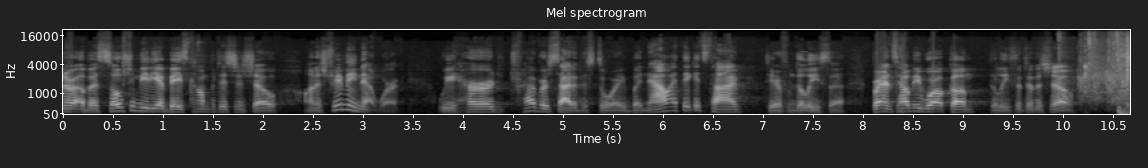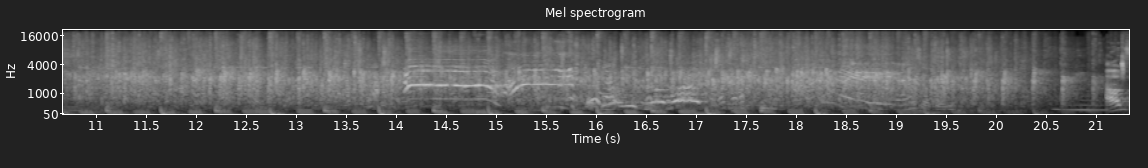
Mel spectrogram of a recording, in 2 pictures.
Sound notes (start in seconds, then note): 10.2 audience applauding; 10.2 instrumental music; 14.0 both screaming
